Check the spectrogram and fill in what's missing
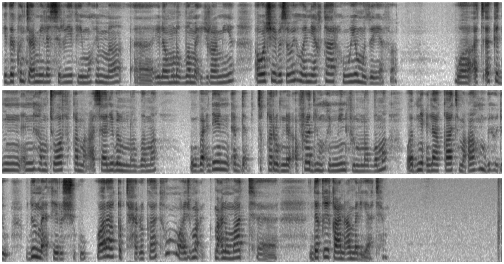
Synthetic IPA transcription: ʔɪðakʊnt̪ʕamiːlasɪrːɪjːafimʊɦɪmːaʔɪlamʊnɑðˤːɑmaʔɪd͡ʒɾaːmɪjːaʔawːalʃeːbasawːiːhuːʔɪnːiʔaxt̪ɑːɾˤhʊwɪjːamʊzajːafa̰ | wɪʔa̰t̪ʔakːad̪mɪnʔɪ̰nːɦamʊt̪awaːfɪ̥qɑmaʕʔa̰saːliːbɪlmʊnɑðˤːɑma | wbaʕd̪eːnʔa̰b̚d̪aʔbɪt̪ːḁqɑrːɪbmɪnɪlʔɑ̰fɾˤɑːd̪ɪlmʊɦɪmːiːnfilmʊnɑðˤːɑmawʔabniʕɪlaːqɑːt̪maʕaːɦʊmbɪhʊd̪uːʔbɪd̪uːnmaʔθiːɾɪʃːʊkuːwʔɑɾˤɑːqɨb̚t̪ḁħɑrˤːʊkaːt̪hʊmwʔad͡ʒmaʕmaʕluːmaːt̪ | d̪aqiːqaʕanʕamalɪjːa̰ːt̪hʊm

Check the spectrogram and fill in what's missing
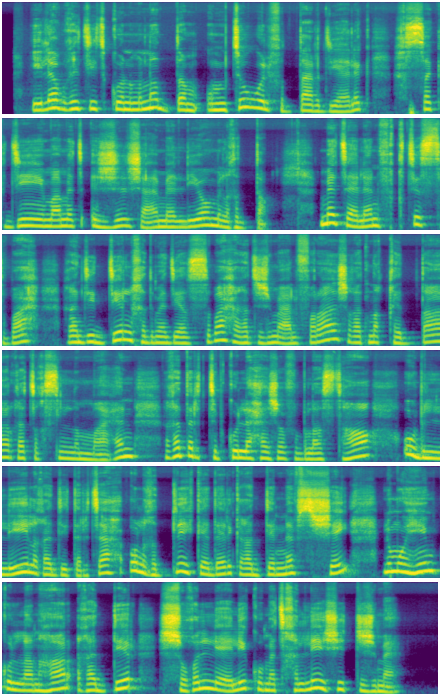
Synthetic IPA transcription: ʔəlːæbɣit̪it̪kunmnɑd̪ˤːəmwmt̪əwːəlfid̪ˤːɑɾˤd̪jæləkxɑ̥sˤːɑkd̪imamæt̪ʔæʒːəlʃʕamæləljumːəlɣəd̪ːa̰mæt̪ælənfi̥qt̪isˤːbɑħɣæd̪id̪iɾəlxəd̪mad̪jæləsˤːbɑħɣæt̪əʒmaʕəlfɾˤɑʃɣæt̪nɑqːid̪ˤːɑɾˤɣæt̪əɣsəlnəmːɑʕənɣæt̪əɾˤt̪ːəbkʊlːæħaʒːafiblɑsˤt̪hɑwbəlːilɣæd̪it̪əɾt̪aħwlɣəd̪ːlihkæd̪æləkɣæt̪̚d̪iɾnəfsə̥ʃːilmʊɦəmːkʊlːænɦɑɾˤɣæd̪iɾəʃːʊɣlːiʕlikwmæt̪xælːiʃt̪ːəʒmaʕ

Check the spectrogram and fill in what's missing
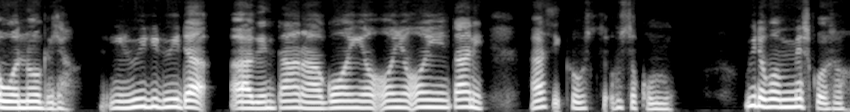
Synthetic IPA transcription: awanːoɡila | inwididwida | aɡintanaɡɔɲaʔɔɲɔɔɲintani | hasikːahusakɔmːu | wiːdaɡɔmɛskɔsɔ

